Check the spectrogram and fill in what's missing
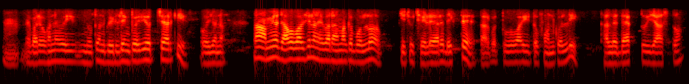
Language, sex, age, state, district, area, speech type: Bengali, male, 30-45, West Bengal, Paschim Medinipur, rural, conversation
